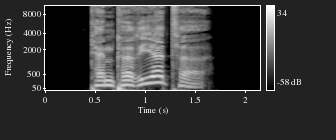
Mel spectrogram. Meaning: inflection of temperieren: 1. first/third-person singular preterite 2. first/third-person singular subjunctive II
- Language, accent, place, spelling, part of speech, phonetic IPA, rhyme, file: German, Germany, Berlin, temperierte, adjective / verb, [tɛmpəˈʁiːɐ̯tə], -iːɐ̯tə, De-temperierte.ogg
